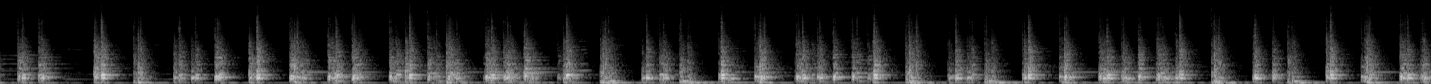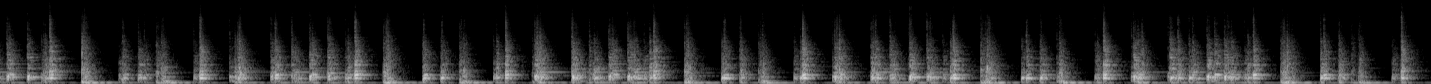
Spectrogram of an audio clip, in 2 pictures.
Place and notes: Marin, CA, USA - drumming
drumming on the dock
